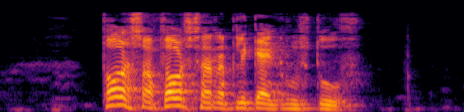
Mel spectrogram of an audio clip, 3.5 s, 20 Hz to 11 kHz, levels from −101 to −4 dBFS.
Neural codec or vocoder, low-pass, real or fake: codec, 16 kHz, 8 kbps, FreqCodec, larger model; 7.2 kHz; fake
